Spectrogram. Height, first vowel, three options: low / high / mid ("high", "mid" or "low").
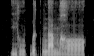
high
